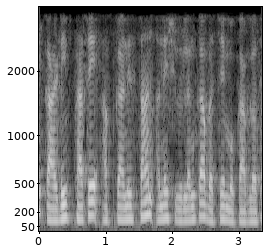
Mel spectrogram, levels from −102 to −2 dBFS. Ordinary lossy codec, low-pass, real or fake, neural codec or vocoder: AAC, 24 kbps; 3.6 kHz; fake; codec, 16 kHz, 16 kbps, FunCodec, trained on Chinese and English, 50 frames a second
